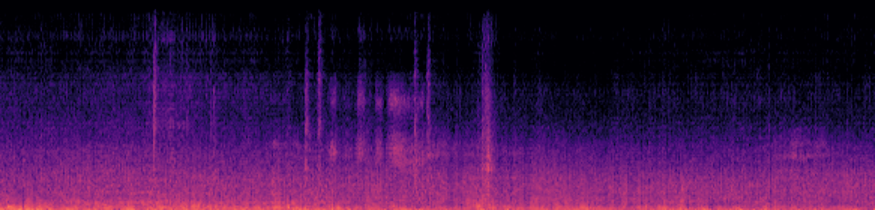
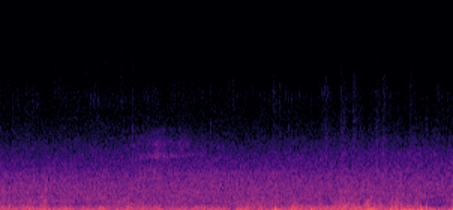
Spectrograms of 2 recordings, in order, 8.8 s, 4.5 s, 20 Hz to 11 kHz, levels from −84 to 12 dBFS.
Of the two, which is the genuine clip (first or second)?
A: second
